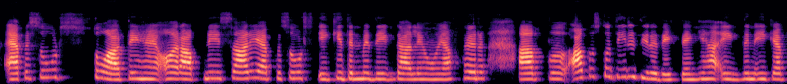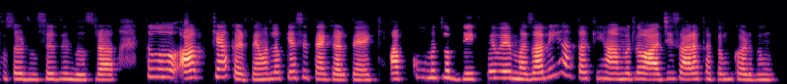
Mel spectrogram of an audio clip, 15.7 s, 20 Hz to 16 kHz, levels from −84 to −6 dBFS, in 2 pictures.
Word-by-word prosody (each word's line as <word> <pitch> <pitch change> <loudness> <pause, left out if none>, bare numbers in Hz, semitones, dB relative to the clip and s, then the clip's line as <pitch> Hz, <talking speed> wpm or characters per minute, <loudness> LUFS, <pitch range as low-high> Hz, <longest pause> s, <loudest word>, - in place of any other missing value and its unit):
Episodes 315 +5 -4 0.3
तो 310 -3 -4
आते 235 +2 +6
हैं 255 -1 +1
और 265 +1 +3
आपने 255 +3 +3
सारे 275 +1 +3
एपिसोड्स 275 +1 -5
1 240 -1 -4
ही - - 0
दिन 260 0 -1
में 260 0 -1
देख 245 -1 -4
डाले 245 -1 +1
हों 240 0 -4
या 240 0 0
फिर 280 -1 -2 0.3
आप 250 +1 +5 0.2
आप 315 - +8
उसको 360 +1 -9
धीरे-धीरे 340 -6 -4
देखते 230 0 -3
हैं 235 0 -1
कि 255 - -5
हाँ, 260 0 +2
1 245 -2 -4
दिन 255 0 -2
1 255 0 -4
एपिसोड 250 0 -6
दूसरे 235 +2 -6
दिन 245 0 -6
दूसरा, 225 0 -2 0.4
तो 350 - -6 0.2
आप 315 +1 +6
क्या 340 -1 +3
करते 240 -3 -2
हैं? 235 - 0
मतलब 270 +3 -4
कैसे 290 +2 -5
तय 245 -4 +1
करते 225 0 -2
हैं 220 0 0
कि - - -33
आपको 260 +5 -3
मतलब 310 -4 -3
देखते 250 +3 -4
हुए 295 0 +2
मज़ा 255 +2 +4
नहीं 365 - -9
आता 290 -9 -4
कि 280 - -13
हाँ, 250 -2 +1
मतलब 250 +1 -4
आज 240 0 +5
ही 265 - -10
सारा 250 -1 +2
ख़त्म 240 0 -9
कर 235 -2 -4
दूँ? 225 0 -9
255 Hz, 225 wpm, -22 LUFS, 240-280 Hz, 0.4 s, आप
